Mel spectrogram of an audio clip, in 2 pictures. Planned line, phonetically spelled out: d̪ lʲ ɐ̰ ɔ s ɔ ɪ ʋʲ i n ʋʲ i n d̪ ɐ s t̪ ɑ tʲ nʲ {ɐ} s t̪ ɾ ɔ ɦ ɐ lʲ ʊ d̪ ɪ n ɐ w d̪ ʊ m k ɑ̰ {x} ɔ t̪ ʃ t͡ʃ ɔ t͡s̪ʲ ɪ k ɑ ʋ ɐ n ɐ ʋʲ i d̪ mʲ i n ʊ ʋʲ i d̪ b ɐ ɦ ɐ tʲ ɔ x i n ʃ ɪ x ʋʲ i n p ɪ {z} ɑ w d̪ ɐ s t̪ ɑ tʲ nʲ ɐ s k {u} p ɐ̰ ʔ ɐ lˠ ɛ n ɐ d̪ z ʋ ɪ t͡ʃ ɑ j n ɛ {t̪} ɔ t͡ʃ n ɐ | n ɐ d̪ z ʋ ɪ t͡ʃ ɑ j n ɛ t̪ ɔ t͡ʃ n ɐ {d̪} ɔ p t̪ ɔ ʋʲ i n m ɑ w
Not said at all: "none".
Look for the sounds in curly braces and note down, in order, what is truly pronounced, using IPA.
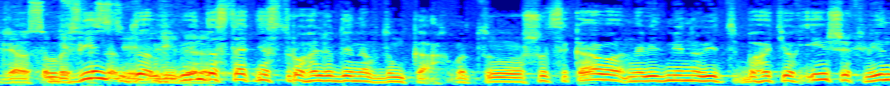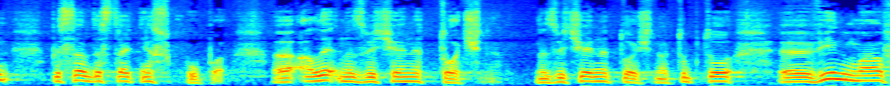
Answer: ɐ, x, s, u, t̪, t̪

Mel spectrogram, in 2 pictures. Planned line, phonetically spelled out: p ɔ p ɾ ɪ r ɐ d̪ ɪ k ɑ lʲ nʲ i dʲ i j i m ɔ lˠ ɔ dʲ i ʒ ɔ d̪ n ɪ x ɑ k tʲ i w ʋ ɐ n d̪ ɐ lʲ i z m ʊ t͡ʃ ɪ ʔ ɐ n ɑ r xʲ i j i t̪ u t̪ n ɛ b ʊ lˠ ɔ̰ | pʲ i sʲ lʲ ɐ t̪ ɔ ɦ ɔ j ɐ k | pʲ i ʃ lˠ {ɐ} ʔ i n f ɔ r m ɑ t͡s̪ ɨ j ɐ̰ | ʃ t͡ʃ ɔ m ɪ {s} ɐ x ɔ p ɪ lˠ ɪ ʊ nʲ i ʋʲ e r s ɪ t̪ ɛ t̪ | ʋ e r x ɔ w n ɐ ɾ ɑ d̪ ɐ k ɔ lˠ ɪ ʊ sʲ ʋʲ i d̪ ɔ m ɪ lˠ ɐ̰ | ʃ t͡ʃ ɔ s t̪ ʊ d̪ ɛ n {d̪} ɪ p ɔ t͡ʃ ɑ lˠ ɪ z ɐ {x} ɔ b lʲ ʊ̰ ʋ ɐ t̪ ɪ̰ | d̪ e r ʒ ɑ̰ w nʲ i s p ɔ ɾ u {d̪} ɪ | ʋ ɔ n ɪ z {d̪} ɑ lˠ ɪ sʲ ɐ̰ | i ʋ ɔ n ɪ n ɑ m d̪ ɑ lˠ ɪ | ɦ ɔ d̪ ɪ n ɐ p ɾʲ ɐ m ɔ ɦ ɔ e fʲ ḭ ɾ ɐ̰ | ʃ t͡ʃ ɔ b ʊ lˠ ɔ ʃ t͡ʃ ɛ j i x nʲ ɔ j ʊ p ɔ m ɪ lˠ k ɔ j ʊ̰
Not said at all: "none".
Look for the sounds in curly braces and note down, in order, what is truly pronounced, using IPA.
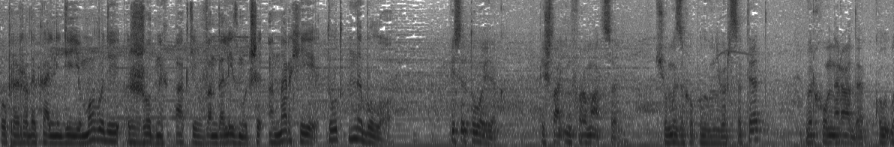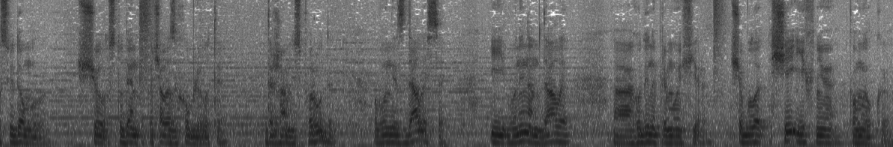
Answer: ɑ, z, t̪, x, d̪, d̪

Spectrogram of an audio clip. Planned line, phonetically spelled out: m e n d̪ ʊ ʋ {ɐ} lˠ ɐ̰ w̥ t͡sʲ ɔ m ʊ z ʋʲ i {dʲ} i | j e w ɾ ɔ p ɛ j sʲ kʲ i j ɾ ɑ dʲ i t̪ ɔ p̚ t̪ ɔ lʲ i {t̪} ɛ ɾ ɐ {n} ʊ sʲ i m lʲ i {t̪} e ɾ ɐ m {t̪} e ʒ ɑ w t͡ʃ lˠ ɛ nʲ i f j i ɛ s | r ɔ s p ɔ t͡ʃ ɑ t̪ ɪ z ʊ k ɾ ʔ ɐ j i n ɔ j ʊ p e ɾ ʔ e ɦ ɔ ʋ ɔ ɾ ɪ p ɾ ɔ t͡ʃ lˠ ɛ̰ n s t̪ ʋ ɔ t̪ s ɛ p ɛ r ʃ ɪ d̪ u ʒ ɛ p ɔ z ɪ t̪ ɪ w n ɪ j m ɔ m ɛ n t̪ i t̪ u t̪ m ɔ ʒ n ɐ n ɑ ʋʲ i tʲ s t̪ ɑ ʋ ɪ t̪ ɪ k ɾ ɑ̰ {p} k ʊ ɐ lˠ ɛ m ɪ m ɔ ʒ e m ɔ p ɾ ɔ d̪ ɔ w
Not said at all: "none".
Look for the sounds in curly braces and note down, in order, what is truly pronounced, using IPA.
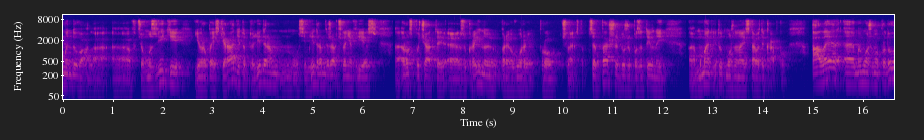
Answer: ɑ, tʲ, d̪, m, d̪, d̪, p

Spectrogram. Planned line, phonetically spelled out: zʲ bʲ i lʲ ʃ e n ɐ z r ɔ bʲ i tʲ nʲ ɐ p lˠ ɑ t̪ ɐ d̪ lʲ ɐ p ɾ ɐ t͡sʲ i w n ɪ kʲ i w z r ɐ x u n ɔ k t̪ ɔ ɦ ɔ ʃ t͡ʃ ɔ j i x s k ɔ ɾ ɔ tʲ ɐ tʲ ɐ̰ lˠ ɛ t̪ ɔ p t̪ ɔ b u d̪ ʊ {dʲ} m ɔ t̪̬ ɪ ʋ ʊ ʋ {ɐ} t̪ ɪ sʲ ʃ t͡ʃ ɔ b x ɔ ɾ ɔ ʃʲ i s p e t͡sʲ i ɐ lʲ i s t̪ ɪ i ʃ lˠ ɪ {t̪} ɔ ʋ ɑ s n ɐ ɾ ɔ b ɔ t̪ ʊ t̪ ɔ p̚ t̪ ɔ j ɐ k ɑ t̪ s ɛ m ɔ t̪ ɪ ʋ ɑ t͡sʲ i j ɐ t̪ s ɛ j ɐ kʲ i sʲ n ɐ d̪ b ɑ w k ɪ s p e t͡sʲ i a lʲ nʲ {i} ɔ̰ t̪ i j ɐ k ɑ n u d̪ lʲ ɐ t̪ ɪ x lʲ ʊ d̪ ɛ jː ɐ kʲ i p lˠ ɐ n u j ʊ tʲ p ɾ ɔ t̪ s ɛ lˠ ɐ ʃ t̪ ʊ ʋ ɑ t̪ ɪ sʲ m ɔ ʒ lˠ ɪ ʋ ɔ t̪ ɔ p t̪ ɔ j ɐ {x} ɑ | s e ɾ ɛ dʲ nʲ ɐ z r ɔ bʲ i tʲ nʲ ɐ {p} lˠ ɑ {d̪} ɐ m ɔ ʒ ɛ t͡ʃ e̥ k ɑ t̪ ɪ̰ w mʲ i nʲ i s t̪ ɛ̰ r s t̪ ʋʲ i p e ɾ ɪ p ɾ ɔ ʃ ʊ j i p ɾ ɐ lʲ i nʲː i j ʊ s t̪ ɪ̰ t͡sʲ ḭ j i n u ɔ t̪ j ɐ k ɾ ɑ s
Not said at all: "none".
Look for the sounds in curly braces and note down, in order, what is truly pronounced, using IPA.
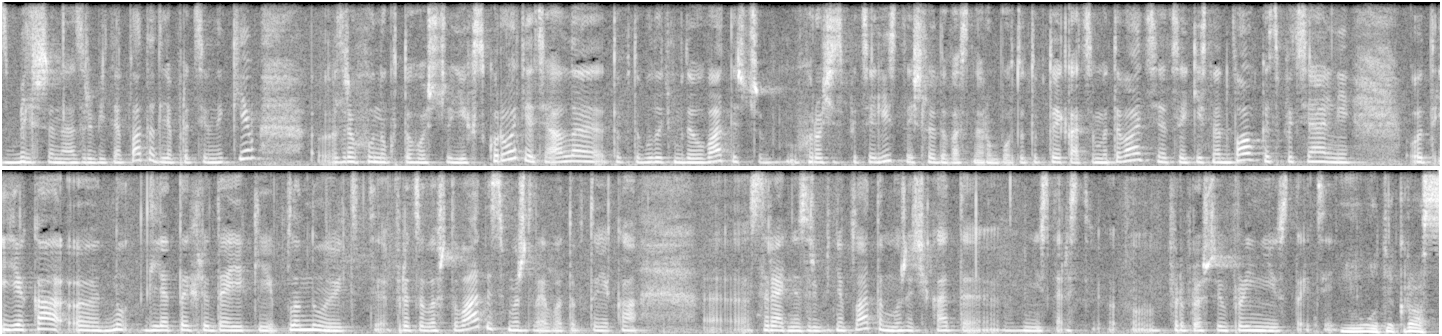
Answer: tʲ, ɑ, d̪, i, k, p, t̪

